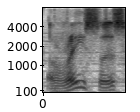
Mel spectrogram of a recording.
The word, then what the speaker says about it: raise: We can feel that letter S has got Z sound.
